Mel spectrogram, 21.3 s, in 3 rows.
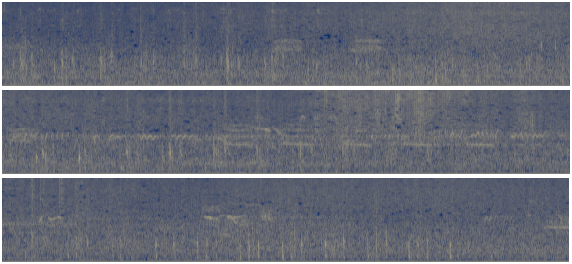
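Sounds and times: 
horse hooves clip-clopping on an old road: 0:00.0 - 0:21.2
fallen leaves rustling: 0:03.6 - 0:21.2.

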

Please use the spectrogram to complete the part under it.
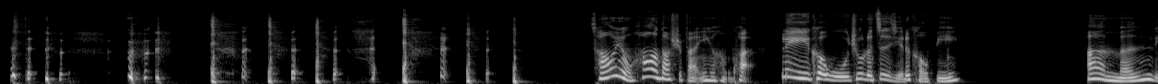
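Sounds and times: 
person coughing from choking fumes: 0:00.1 - 0:05.3
speech: 0:06.0 - 0:09.7, 0:10.9 - 0:11.5.

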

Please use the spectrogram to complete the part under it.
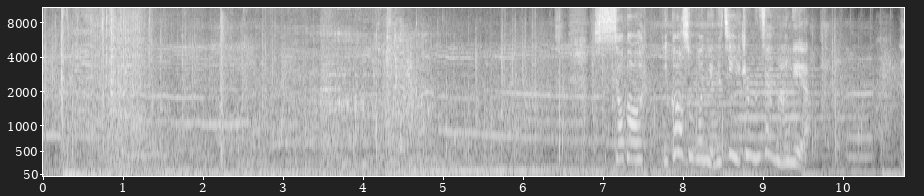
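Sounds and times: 
rumbling and clattering: 0:00.1 - 0:10.6
object smashed onto someone's head: 0:00.2 - 0:06.9
speech: 0:07.3 - 0:09.7.

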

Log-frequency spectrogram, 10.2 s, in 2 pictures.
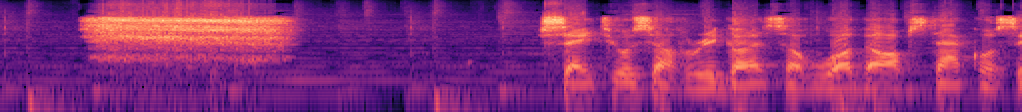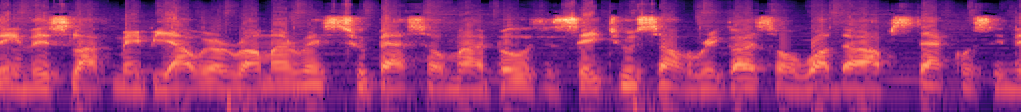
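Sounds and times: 
deep breath in: 0:00.4 - 0:01.6
speech: 0:02.8 - 0:10.2.

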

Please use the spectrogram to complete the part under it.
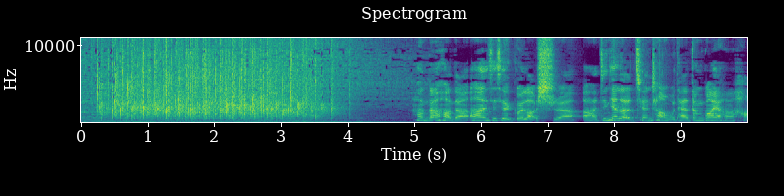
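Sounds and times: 
applause: 0:00.0 - 0:04.4
speech: 0:05.0 - 0:10.0.

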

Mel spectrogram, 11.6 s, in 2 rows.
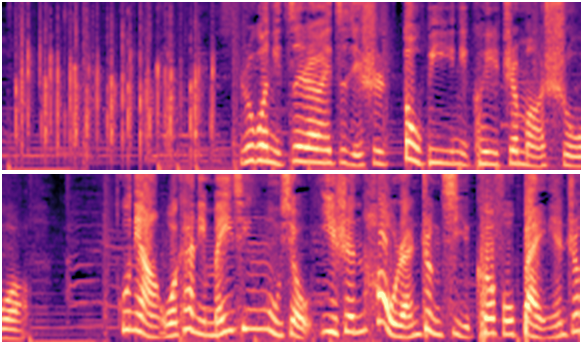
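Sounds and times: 
applause: 0:00.0 - 0:02.4
speech: 0:02.4 - 0:06.2, 0:07.0 - 0:11.5.

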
